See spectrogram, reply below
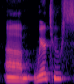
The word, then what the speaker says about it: virtus: Virtus is how you say that in Latin. And from virtus, you get the word vir, which looks like V-I-R.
